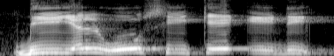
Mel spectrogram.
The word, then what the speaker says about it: blocked: five letters t y p e d is pronounced as typed then blocked blocked the road is blocked by the agitators b l o c k e d blocked so in all these words ending with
